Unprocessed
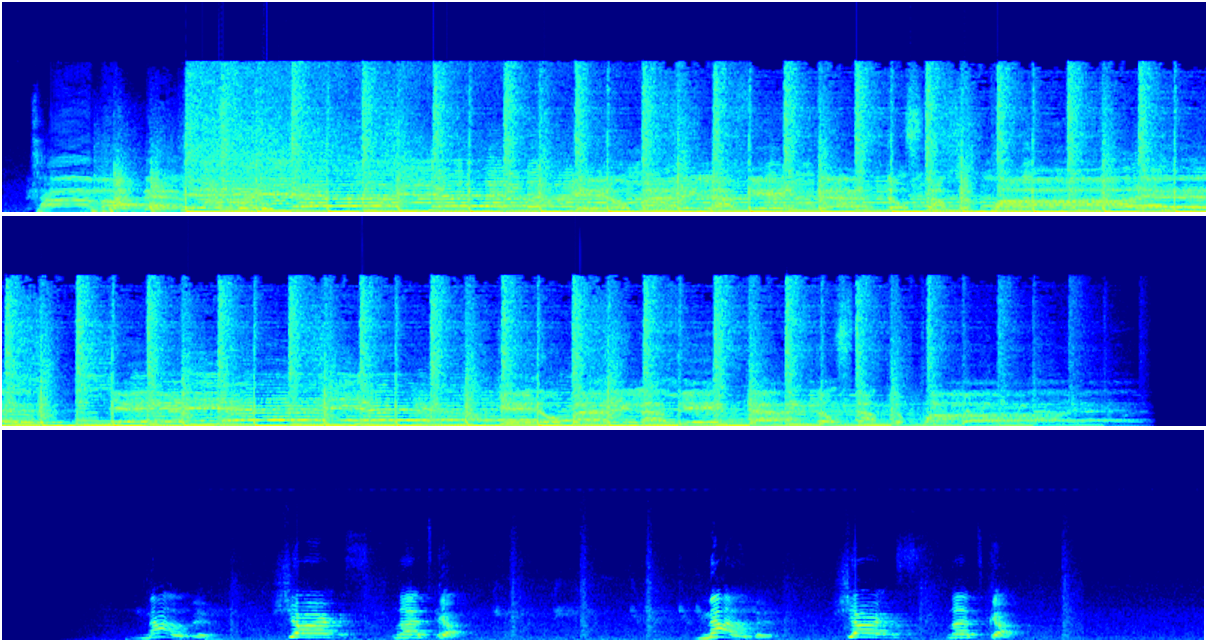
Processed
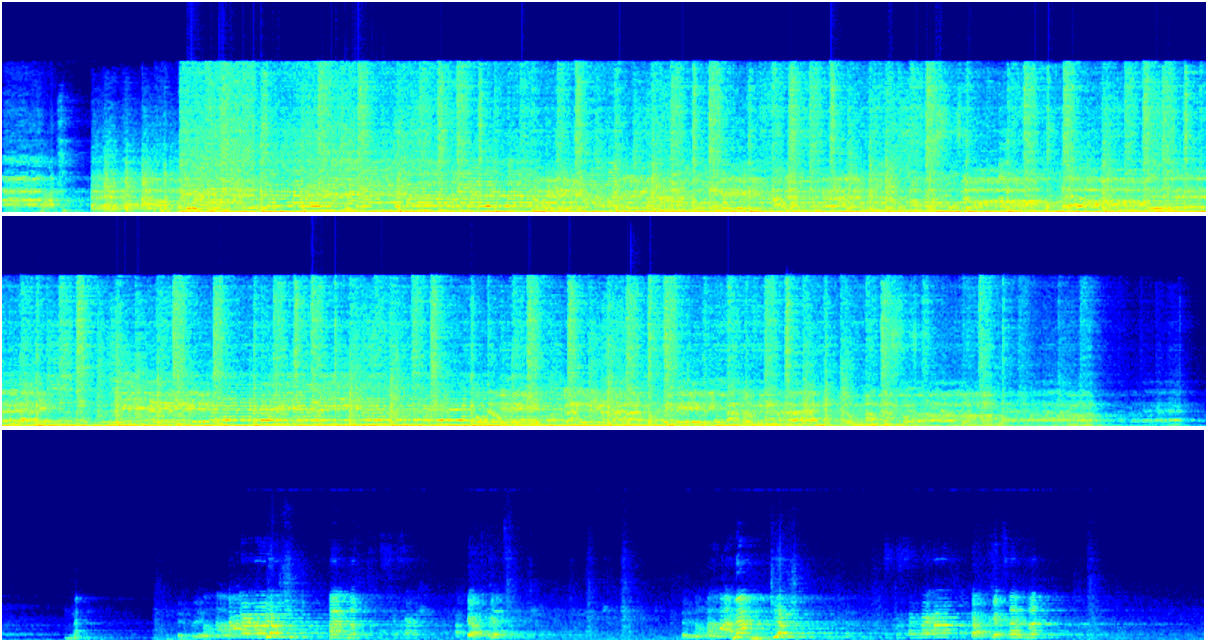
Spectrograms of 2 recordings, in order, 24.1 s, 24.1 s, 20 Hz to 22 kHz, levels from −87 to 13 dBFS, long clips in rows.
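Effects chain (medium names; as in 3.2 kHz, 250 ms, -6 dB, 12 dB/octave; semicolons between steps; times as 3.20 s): slices played last to first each 84 ms, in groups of 7; two-slope reverb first 0.43 s, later 2.6 s, from -15 dB, DRR 1 dB; tape noise reduction on one side only decoder only; trim +5 dB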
